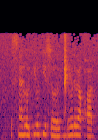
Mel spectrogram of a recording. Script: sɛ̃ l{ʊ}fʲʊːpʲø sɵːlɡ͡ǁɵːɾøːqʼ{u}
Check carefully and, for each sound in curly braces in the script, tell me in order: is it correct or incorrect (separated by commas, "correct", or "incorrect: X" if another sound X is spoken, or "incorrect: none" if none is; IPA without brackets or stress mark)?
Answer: correct, incorrect: ʏ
